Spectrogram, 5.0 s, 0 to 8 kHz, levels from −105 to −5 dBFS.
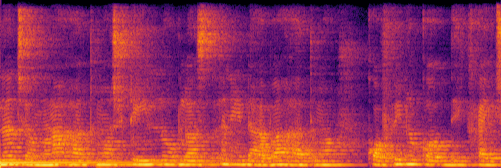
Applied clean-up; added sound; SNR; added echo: none; Keyboard (musical); 10 dB; reverberation time 0.9 s.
